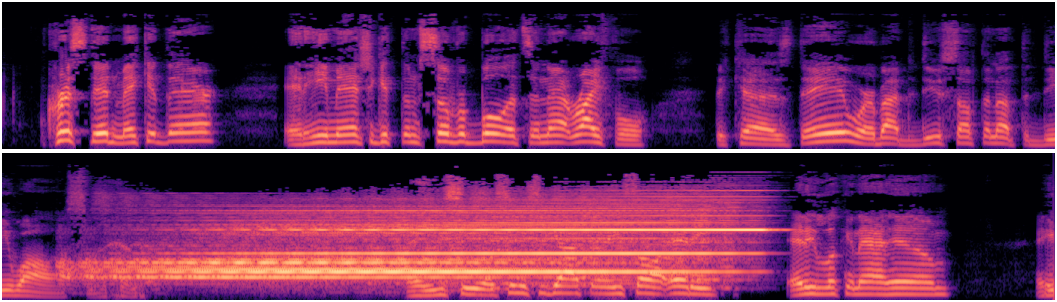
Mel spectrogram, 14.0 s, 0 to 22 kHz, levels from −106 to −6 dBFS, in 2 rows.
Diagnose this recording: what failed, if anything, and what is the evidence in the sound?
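A feedback howl develops in the call path from 7.39 to 12.53 s: a second device in the room replays the audio into the microphone with gain above unity, so each pass grows. A spectrogram shows a bright line near 3 kHz, pulsing about every 150 ms, and the waveform envelope swells to about 12 dB above the speech.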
